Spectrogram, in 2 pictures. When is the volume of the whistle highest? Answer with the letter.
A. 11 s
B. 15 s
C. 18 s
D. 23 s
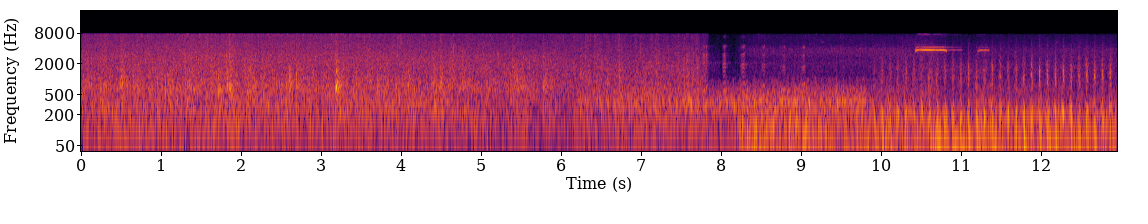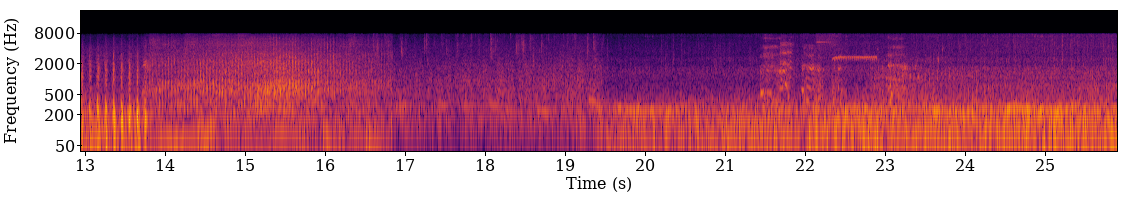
A.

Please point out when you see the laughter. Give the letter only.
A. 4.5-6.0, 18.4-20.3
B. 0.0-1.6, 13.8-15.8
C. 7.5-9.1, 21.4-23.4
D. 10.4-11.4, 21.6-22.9
C.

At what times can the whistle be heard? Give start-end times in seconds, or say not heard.
10.4-11.4, 21.6-22.9.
